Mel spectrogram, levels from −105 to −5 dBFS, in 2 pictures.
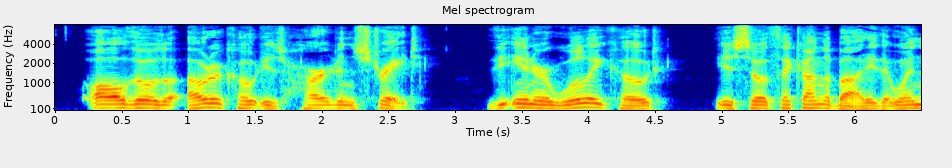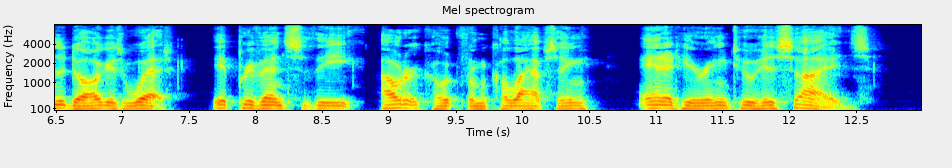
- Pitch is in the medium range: No, low, 115 Hz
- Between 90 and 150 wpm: No, average, 165 wpm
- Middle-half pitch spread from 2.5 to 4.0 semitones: Yes, average, 2.9 semitones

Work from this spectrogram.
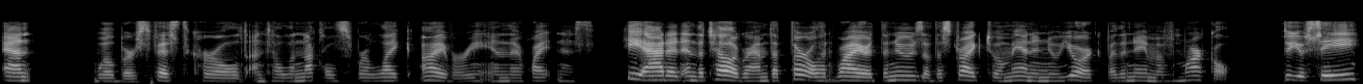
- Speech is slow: No, average, 180 wpm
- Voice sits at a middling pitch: Yes, medium, 170 Hz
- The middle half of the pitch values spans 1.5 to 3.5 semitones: Yes, average, 3.2 semitones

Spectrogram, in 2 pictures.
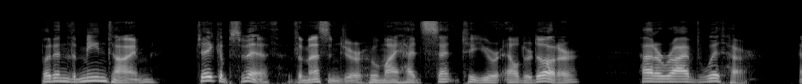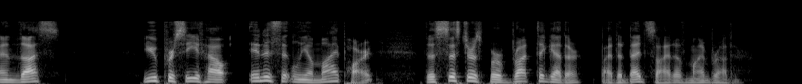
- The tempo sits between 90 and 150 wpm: Yes, average, 140 wpm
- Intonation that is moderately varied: No, wide, 6.6 semitones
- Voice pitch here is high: No, low, 115 Hz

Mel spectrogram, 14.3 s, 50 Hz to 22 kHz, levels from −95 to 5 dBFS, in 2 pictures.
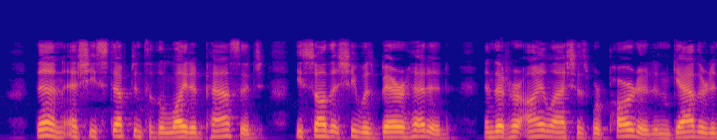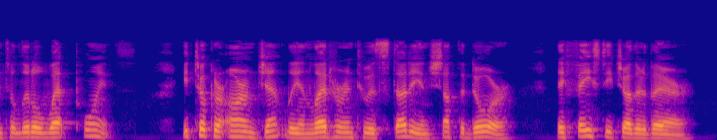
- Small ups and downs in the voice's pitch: No, average, 3.3 semitones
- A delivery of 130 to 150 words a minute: No, average, 190 wpm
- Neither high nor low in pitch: Yes, medium, 145 Hz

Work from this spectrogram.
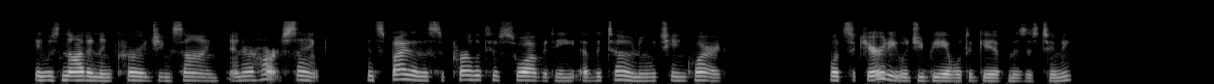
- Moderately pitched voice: Yes, medium, 180 Hz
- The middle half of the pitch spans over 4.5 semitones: No, average, 2.9 semitones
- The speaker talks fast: No, average, 165 wpm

